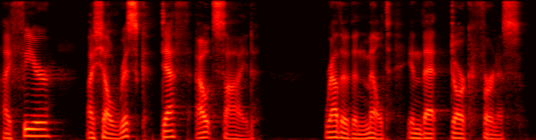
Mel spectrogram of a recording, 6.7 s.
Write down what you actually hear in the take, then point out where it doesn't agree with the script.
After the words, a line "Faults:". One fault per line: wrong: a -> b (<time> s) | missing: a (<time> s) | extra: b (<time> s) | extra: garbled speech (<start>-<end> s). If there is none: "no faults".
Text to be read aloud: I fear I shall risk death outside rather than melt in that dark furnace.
I fear I shall risk death outside rather than melt in that dark furnace.
Faults:
no faults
